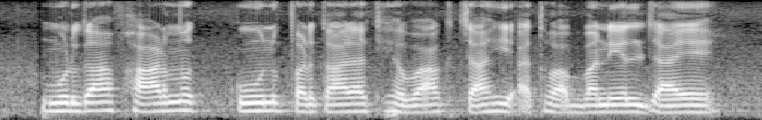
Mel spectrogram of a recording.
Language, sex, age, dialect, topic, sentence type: Maithili, male, 18-24, Angika, agriculture, question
